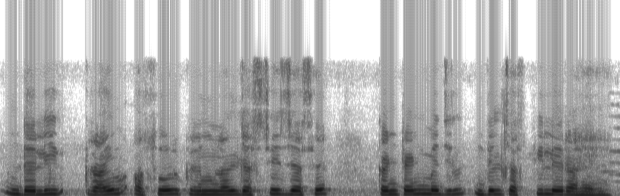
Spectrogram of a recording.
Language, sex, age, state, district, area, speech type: Urdu, male, 30-45, Uttar Pradesh, Rampur, urban, spontaneous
